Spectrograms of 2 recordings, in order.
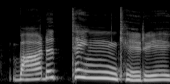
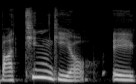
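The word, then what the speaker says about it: Martin Guerre: 준다는 걸 이렇게 돌려서 얘기하는 건가 영화 제목은 마르탱게르의 귀향이라는 영화고 프랑스 영화인데 미국 쪽에서도 번역이 돼서 미국판으로 할 때는 마틴기어의 귀향이라는 마르탱네 브러 식으로 하면 마르탱 게르 게르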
